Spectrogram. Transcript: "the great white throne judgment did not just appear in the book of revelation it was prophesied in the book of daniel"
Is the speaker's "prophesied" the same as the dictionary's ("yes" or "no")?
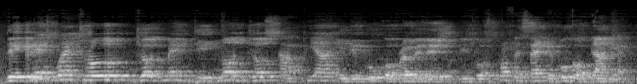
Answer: no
